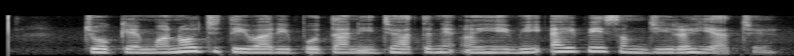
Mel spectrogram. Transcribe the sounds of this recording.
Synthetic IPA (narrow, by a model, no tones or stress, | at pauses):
d͡ʒokemənod͡ʒt̪iʋaɾipot̪anid͡ʒat̪neʔəɦĩʋiʔaipisəmd͡ʒiɾəɦja̰t͡ʃʰḛ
